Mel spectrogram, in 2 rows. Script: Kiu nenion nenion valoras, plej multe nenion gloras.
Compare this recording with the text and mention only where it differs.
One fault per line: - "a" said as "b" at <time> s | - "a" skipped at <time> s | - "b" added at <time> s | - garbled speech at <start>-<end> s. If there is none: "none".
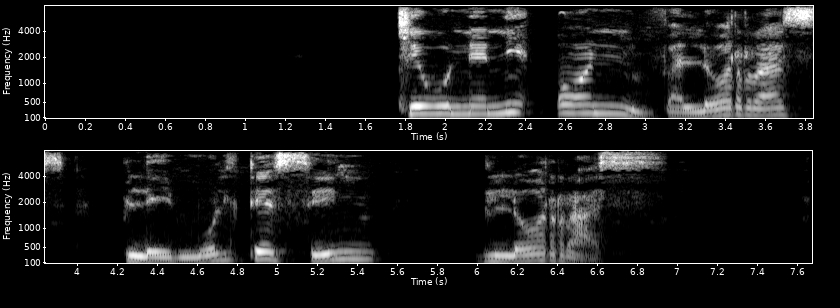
- "nenion" skipped at 2.8 s
- "nenion" said as "sin" at 5.1 s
